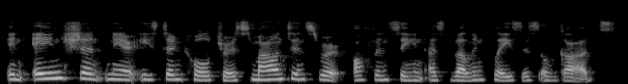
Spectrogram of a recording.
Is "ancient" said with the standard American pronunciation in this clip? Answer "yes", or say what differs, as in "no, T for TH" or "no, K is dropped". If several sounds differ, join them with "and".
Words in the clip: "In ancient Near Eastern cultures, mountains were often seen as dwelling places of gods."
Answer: yes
